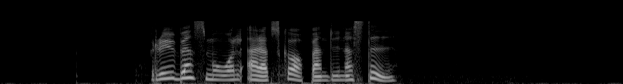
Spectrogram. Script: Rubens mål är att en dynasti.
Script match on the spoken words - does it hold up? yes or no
no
